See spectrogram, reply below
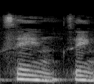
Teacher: sing 的时候嘴巴尽量往后，就是音往后走，它是后鼻音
